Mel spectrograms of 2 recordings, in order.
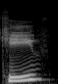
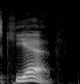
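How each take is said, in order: First: Kyiv as one syllable, "keev"; Ukrainian pronunciation. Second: Kiev in two syllables, "kee-EV"; Russian-style pronunciation. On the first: Host raises the capital's name, Kyiv said "keev". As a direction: say Kyiv to rhyme with sleeve. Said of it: "how to pronounce its capital". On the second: Host recalls the old name, Kiev said "kee-EV". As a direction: say Kiev ending like "Bev". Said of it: "Kiev is a Russian pronunciation". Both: Shown as a demonstration.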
